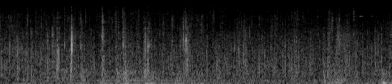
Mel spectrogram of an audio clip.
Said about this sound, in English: At least the rain's good for something. They may not hear us.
